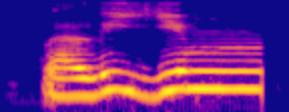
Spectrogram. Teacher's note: Kemudian ada idgham bi guna juga untuk tanwin kasroh tanwin bertemu dengan huruf mim. Waliyim idgham bi gunahnya dibaca 3 ketuk dengungnya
